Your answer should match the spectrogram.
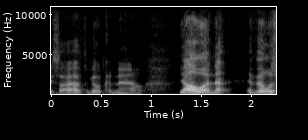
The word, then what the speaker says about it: Kanao: Oh Kanai. That's Kanao, sorry.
